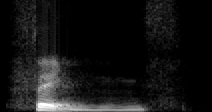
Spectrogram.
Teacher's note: I'm actually saying a Z sound there, but it sounds a bit like an S sound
